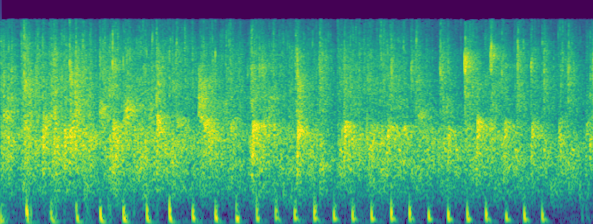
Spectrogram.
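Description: An audience applauds steadily for several seconds, a dense wash of clapping over a regular, low thumping beat about four times per second. No one speaks.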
